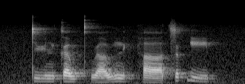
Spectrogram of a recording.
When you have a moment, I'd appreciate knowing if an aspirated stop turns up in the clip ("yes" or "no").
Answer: yes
